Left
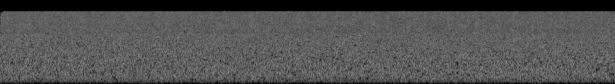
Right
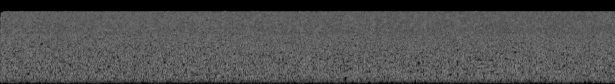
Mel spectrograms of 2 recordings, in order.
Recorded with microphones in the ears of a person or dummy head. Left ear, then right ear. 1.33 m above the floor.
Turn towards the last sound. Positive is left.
No sound to turn to.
